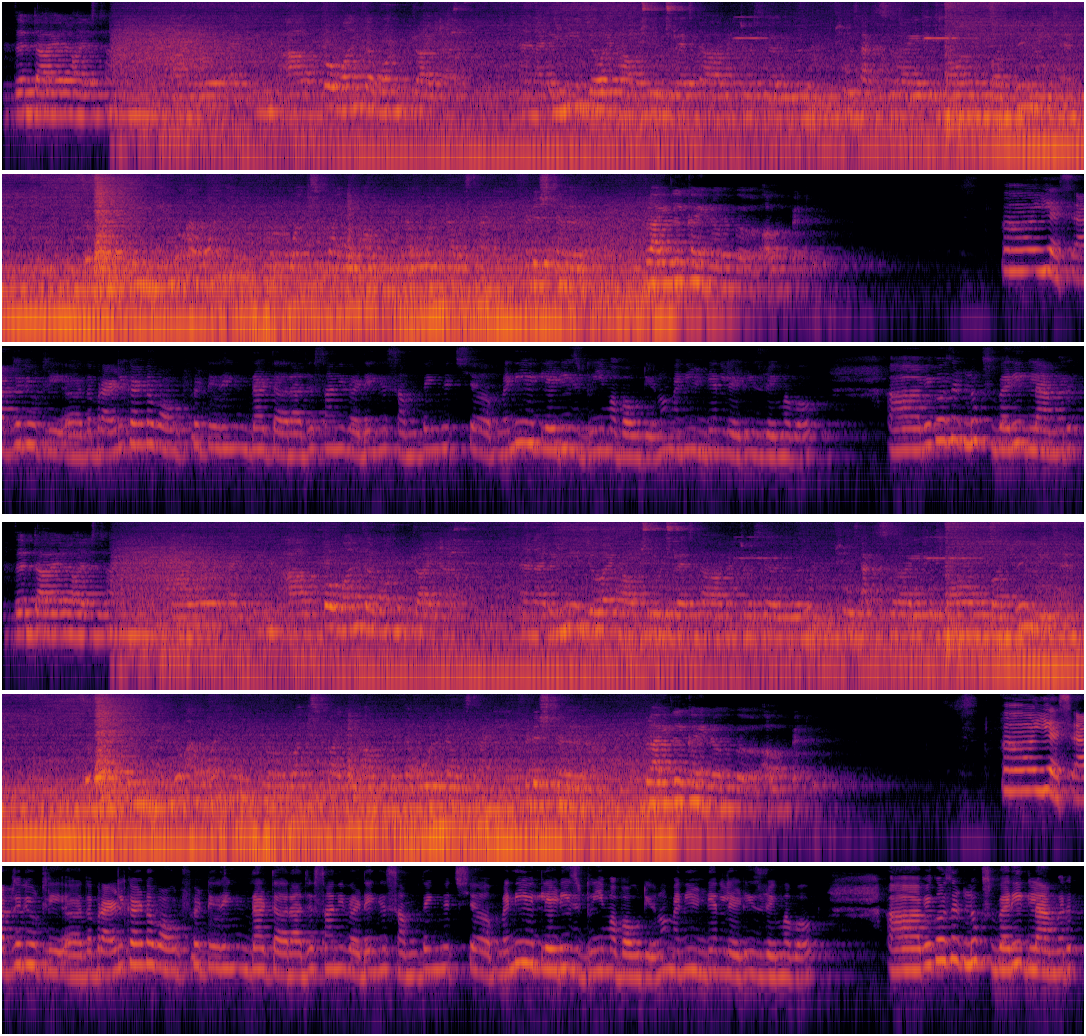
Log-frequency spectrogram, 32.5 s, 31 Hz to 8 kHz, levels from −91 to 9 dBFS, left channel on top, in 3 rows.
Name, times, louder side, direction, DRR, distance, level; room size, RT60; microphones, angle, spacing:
voice 1, 0.1-4.6 5.2-10.7 11.6-16.9 17.2-18.8, right 1 dB, 25° left, 3.1 m, -35 dB
sound 1, 1.1-17.4, equal, 70° left, 3.1 m, -32 dB
voice 2, 20.8-32.3, right 4 dB, 60° right, 0.4 m, -36 dB
16.0 x 7.5 x 5.2 m
head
